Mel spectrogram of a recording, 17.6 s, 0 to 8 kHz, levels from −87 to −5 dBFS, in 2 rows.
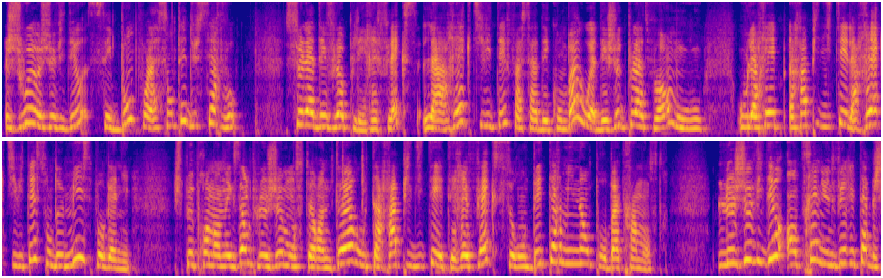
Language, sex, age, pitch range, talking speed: French, female, 20-39, 225-315 Hz, 225 wpm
